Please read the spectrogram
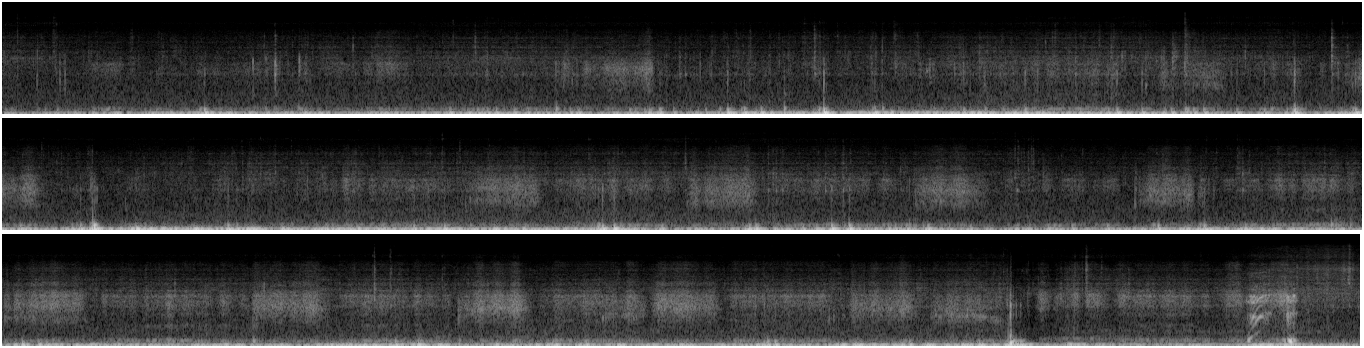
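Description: Mountain bike riding over a rough dirt and concrete-slab path: a steady low rumble from the ride, broken by frequent knocks and rattles as the bike goes over bumps.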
